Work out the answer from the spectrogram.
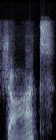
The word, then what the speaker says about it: JWT: other pieces of software it's actually pronounced jot according to standard the ietf made the rules not um not making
